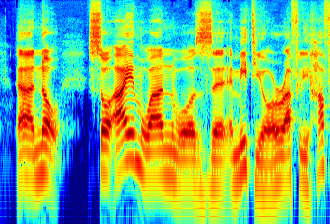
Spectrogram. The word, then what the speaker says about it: IM1: Uh, it's IM1 and it's a abbreviation of interstellar meteor one.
